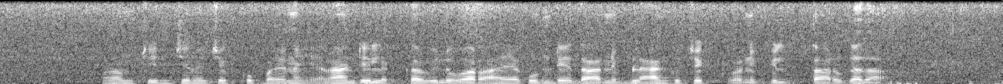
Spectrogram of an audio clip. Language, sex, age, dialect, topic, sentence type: Telugu, male, 18-24, Telangana, banking, statement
